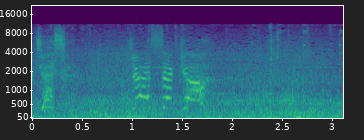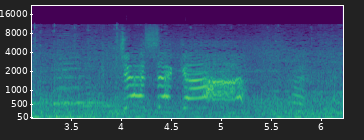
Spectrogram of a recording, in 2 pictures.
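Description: A young man shouts loudly, calling out.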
